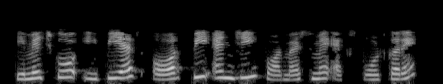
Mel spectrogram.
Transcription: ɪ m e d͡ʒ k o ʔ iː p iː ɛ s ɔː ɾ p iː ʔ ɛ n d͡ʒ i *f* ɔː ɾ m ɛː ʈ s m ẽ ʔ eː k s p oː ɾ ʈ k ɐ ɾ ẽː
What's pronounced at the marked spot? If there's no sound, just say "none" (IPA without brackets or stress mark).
f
